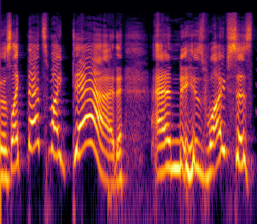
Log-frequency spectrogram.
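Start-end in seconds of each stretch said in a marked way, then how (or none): 0.3-1.6 put-on high, drawn-out proud child; proud kid. Shoveler's youngest watching on TV, proud. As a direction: lightly voice a proud little kid. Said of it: "The youngest one".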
